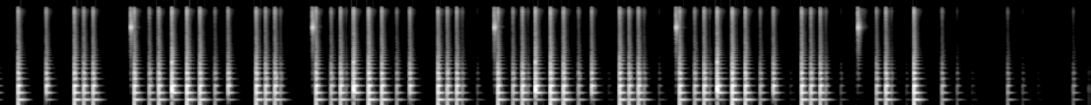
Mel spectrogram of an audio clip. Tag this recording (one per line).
ConstructionKit
dance
electro
electronic
rhythmic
